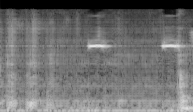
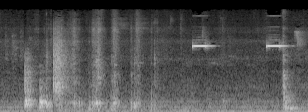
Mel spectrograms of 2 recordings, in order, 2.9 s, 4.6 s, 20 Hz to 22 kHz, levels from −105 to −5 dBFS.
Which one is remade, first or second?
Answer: first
